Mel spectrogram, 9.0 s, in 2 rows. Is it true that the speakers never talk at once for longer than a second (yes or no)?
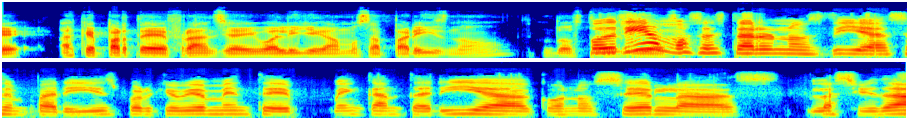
yes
